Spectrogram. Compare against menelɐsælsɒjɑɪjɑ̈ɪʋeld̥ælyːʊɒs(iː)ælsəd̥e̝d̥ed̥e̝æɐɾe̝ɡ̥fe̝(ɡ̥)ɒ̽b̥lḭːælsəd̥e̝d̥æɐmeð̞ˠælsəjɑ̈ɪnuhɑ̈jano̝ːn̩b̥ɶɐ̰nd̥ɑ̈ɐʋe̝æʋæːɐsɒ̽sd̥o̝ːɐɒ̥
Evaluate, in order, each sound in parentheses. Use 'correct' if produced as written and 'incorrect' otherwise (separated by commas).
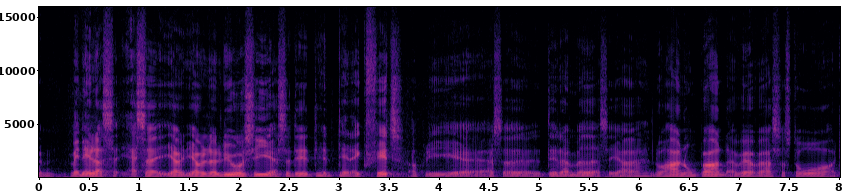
correct, incorrect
